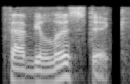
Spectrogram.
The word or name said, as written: fabulistic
